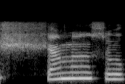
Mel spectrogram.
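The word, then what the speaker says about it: الشَّمْسُ: Mimnya ya, Nek. Mimnya ketika disukunkan tidak memantul. Idza syamsu kuwirat. Tidak syamsu. Tapi jelas syamsu kuwirat. Silakan. Jadi mimnya itu nggak dikuatkan Ustaz bahasanya. Ya, mimnya dijelaskan, tidak dipantulkan, Nek.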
